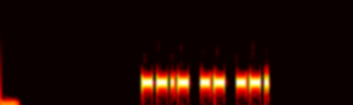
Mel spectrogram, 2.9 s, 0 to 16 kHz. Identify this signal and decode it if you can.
Morse code, heard as a keyed tone, about 37 wpm, 700 Hz. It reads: QMG
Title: USA Call Sign Postfixes - 3 Letters 40wpm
